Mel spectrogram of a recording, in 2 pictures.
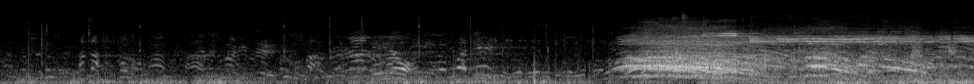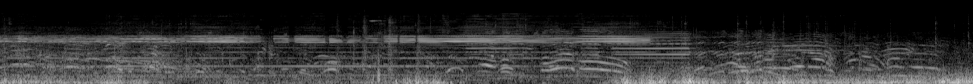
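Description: Football match commentary: a voice calls the play, then breaks into loud excited shouting about six seconds in as a goal is scored, followed by one long held call of about nine seconds.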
